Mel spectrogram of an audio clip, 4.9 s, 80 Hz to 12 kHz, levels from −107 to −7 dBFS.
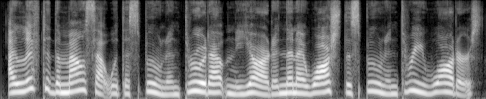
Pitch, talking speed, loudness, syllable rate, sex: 245 Hz, 295 wpm, -18 LUFS, 5.8 syllables/s, female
